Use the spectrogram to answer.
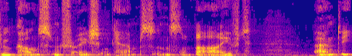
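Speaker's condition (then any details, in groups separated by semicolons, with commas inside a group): Spasmodic dysphonia; catch in voice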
